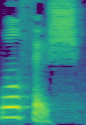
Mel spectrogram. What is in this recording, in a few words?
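"wolffish", English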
